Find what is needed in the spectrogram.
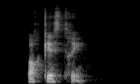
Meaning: past participle of orchestrer
- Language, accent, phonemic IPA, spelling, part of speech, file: French, France, /ɔʁ.kɛs.tʁe/, orchestré, verb, LL-Q150 (fra)-orchestré.wav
